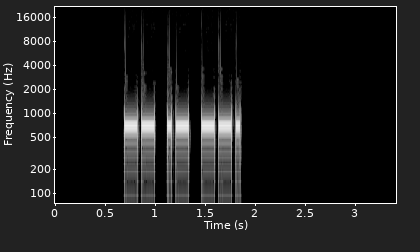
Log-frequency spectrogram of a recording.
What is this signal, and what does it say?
Morse code, heard as a keyed tone, about 28 wpm, 700 Hz. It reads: MAG
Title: USA Call Sign Postfixes - 3 Letters 28wpm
